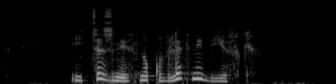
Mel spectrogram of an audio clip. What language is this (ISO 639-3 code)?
kab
